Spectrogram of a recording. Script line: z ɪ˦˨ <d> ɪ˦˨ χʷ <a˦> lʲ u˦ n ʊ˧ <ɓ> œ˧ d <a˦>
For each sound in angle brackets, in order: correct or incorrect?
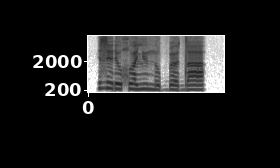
incorrect: ɾ, correct, correct, correct

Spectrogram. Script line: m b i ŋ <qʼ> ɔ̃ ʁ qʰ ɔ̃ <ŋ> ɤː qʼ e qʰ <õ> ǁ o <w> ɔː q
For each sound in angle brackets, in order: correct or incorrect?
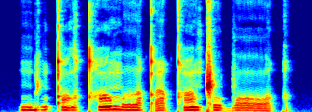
correct, incorrect: m, correct, incorrect: b

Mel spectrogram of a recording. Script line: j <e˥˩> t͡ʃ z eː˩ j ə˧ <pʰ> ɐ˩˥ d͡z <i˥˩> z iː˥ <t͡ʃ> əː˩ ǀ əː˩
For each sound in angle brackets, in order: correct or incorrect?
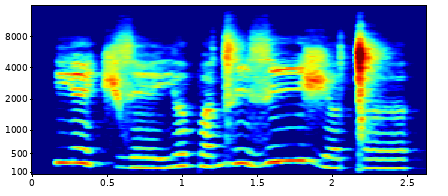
correct, incorrect: p, correct, incorrect: ʒ

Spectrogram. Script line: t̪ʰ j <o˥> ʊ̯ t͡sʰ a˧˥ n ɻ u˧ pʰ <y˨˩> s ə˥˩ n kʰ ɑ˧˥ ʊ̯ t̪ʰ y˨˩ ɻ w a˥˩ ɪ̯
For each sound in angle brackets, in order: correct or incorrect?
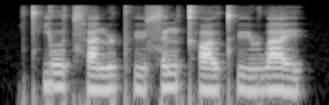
correct, correct

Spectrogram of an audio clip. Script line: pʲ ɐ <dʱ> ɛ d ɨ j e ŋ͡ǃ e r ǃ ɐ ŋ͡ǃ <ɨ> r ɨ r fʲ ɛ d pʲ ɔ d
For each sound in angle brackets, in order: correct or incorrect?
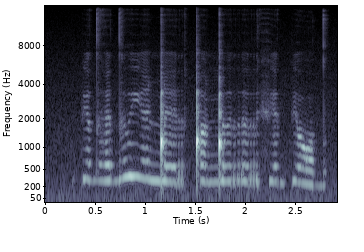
correct, correct

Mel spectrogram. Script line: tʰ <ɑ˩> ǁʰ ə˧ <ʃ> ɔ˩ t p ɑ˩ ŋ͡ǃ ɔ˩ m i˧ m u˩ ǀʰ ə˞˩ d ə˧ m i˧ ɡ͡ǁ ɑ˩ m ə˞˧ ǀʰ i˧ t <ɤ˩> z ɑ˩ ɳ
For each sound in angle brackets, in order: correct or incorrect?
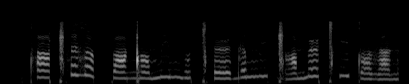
correct, incorrect: z, incorrect: ɔ˩

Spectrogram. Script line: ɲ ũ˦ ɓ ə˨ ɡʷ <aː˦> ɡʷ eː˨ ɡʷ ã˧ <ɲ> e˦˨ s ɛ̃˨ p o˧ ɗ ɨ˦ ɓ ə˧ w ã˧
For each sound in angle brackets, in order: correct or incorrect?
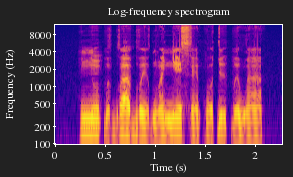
correct, correct

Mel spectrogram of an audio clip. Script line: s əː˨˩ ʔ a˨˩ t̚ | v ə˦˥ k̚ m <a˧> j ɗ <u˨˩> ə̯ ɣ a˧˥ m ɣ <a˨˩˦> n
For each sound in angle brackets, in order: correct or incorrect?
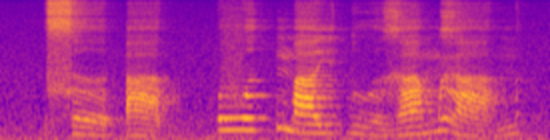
correct, correct, correct

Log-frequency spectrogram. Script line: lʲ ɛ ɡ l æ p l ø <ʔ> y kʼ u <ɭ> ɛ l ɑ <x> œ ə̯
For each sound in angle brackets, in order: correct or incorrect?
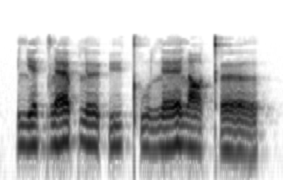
correct, incorrect: l, incorrect: kʼ

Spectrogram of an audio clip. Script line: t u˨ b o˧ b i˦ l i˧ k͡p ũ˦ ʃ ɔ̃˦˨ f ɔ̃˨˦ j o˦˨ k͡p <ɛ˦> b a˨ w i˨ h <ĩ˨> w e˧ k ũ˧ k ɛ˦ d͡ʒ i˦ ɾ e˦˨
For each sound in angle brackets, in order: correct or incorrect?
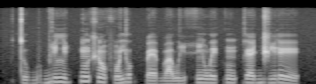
incorrect: ɛ˨, incorrect: ĩ˧

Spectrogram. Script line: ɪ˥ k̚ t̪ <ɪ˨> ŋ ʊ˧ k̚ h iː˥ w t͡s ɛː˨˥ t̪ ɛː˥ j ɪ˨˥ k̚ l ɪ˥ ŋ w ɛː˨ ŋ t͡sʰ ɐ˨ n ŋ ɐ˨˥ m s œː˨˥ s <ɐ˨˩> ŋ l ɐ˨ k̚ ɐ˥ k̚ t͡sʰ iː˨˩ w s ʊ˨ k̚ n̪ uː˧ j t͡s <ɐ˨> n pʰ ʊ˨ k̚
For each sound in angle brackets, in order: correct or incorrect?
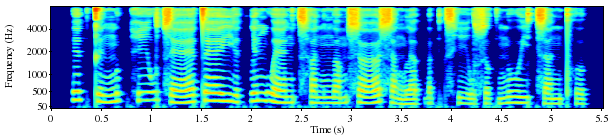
incorrect: ɪ˨˥, correct, correct

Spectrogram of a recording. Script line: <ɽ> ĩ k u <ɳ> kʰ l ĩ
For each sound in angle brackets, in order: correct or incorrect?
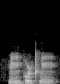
correct, correct

